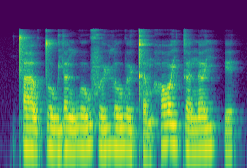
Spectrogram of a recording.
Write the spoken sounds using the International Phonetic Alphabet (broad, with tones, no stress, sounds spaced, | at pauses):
t̪ʰ aː˨˩ w t̪ o˨ w j ɐ˨ ŋ w o˨˥ w f ɵ˨˥ ɥ l o˧ w ɵ˨ ɥ kʰ ɐ˨˩ m h ɔː˥ j k ɐ˧ n ɐ˥ j | ɪ˨˥ k̚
